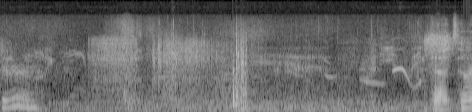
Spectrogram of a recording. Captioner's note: wind howling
